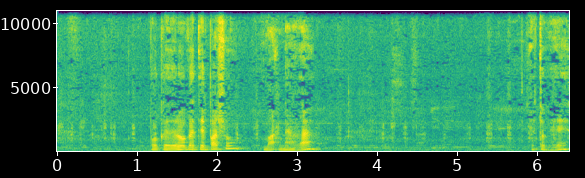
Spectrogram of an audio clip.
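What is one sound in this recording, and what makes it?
A coin scratches lightly across a card.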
